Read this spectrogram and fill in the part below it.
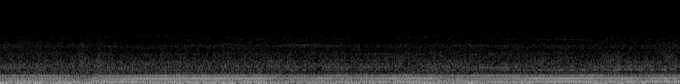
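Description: A motorcycle rides through city traffic, with a steady engine drone and humming tones over low rumble, continuous and close throughout.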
